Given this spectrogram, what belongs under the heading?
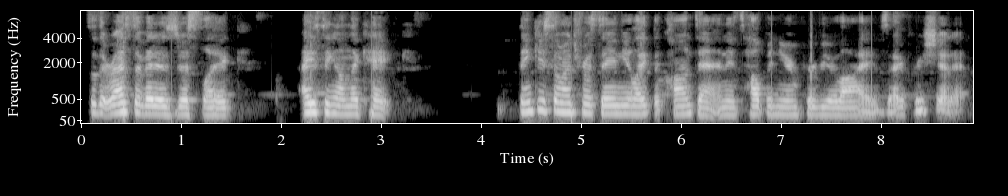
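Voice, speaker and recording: A woman whose first language is French hosts an astrology livestream, chatting casually with viewers and using lots of "like" and "you know," though she calls herself formal when speaking English. Her deep, husky, dark voice with vocal fry stays fairly even at a moderate pace, in a low-quality recording.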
